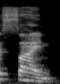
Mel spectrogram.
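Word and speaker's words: sign: जैसे कि पहला एग्जांपल देखिए, साइन, एस आई जी एन, तो यहाँ पे एस आई एन साइन बन गया, जी को साइलेंट कर दिया हमने तो ये क्या बना, साइन बना।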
